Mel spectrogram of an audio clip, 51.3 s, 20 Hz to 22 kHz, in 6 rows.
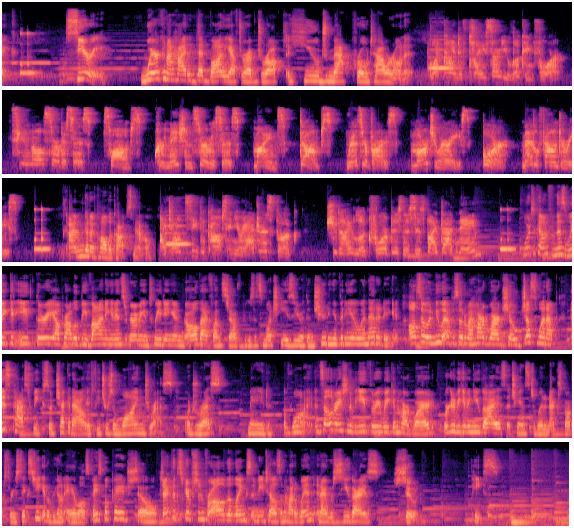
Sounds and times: Speech: 0.0s - 0.2s, 1.0s - 17.4s, 18.0s - 24.3s, 24.9s - 49.1s, 49.8s - 50.2s.

